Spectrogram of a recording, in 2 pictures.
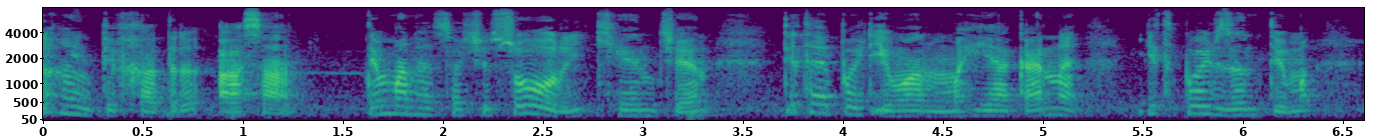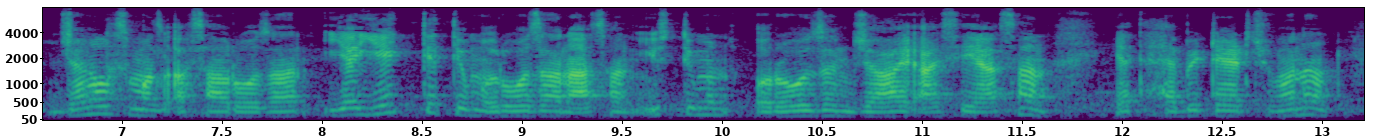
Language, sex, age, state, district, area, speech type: Kashmiri, male, 45-60, Jammu and Kashmir, Budgam, urban, spontaneous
